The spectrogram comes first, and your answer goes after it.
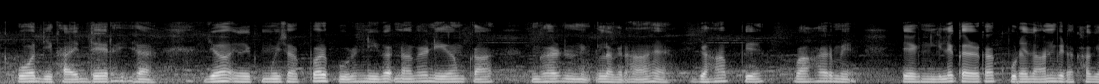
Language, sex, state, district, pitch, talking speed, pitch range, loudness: Hindi, male, Bihar, Muzaffarpur, 125 Hz, 155 wpm, 120-135 Hz, -18 LUFS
